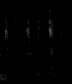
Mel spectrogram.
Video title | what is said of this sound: MOLOTOW versus TOOLI-Art paint markers Part2 | You barely hear it compared to the other one. It's really a gentle sound, but you can hear it clearly.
